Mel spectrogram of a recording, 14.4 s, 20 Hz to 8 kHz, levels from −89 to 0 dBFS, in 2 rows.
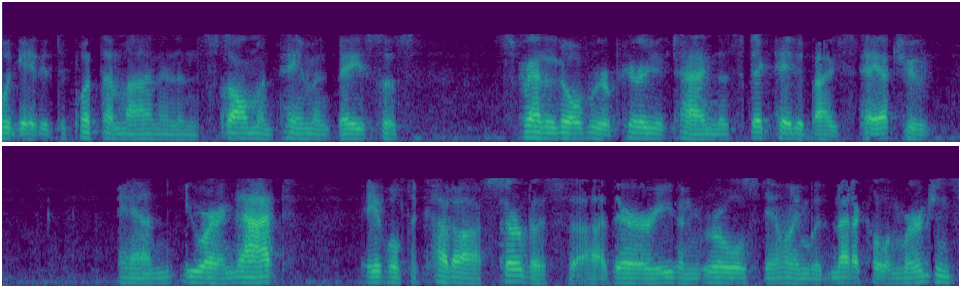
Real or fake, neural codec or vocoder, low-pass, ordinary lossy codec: fake; codec, 24 kHz, 3 kbps, HILCodec; 7.2 kHz; AAC, 16 kbps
